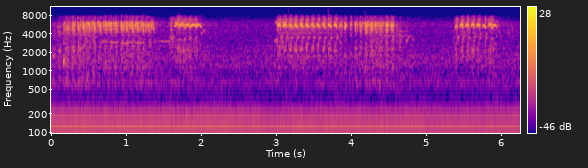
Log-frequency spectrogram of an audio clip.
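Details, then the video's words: Barn owl chicks hungry in their nest, Spain, November 2023: short and long bursts of rough, rapidly pulsed hissing, two bursts close together, then a pair after a gap, then one more, over constant electrical hum. "Lechuza común - [Interior]- Płomykówki"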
